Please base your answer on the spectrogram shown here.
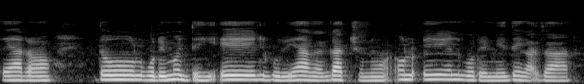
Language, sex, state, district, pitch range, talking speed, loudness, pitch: Chakma, female, Tripura, Dhalai, 185-215 Hz, 155 wpm, -14 LUFS, 195 Hz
